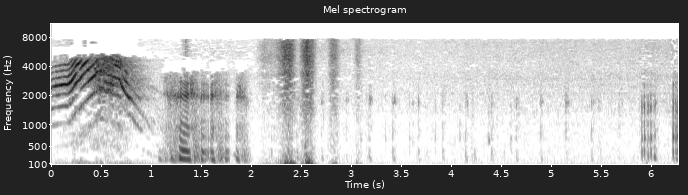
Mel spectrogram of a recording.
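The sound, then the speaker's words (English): A cat lets out a loud, drawn-out yowl with a rising and falling pitch, then a harsh, strained cry, followed by quieter scuffling and a few soft clicks. “Okay, what is this cat saying?”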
